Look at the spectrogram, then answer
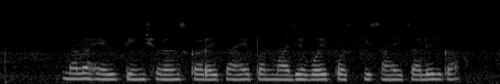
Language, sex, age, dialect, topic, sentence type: Marathi, female, 18-24, Northern Konkan, banking, question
